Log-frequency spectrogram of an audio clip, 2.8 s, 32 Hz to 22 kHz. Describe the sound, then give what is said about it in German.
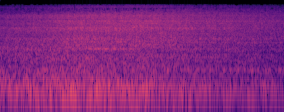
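A car engine rumbles with steady road noise, easing off slightly as the vehicle slows and comes to a stop alongside, about 20 kilometers outside Paderborn. No one speaks. “Rund 20 Kilometer außerhalb von Paderborn stoppt ein Auto neben uns.”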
